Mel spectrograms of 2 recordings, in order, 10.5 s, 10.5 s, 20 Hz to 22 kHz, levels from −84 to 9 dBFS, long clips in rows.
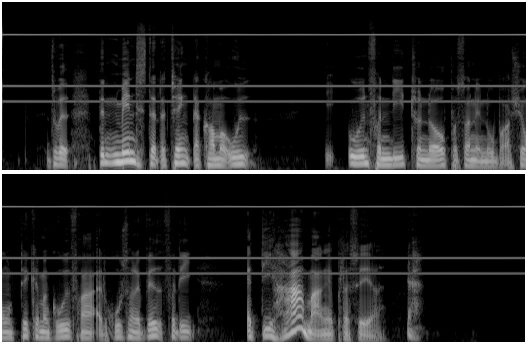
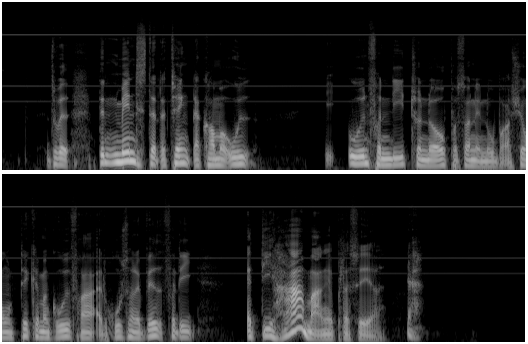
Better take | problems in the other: second | high-pitched whine; loud; throughout; 11 kHz, 6 dB below the speech; faint in the second

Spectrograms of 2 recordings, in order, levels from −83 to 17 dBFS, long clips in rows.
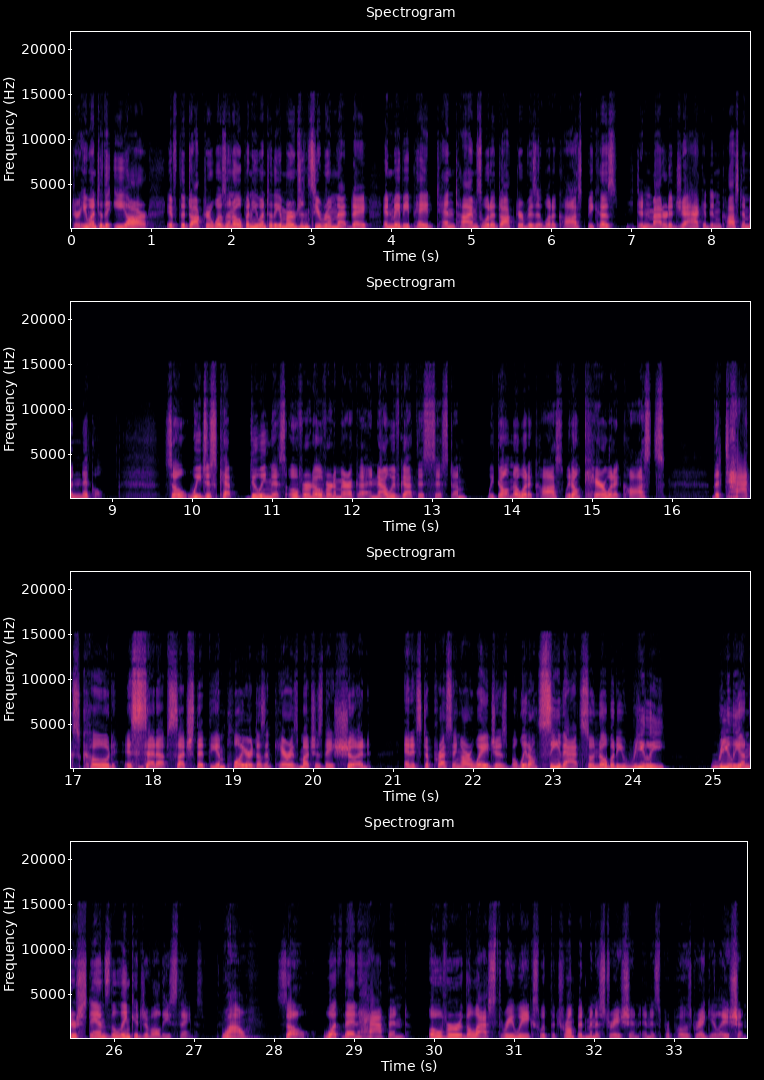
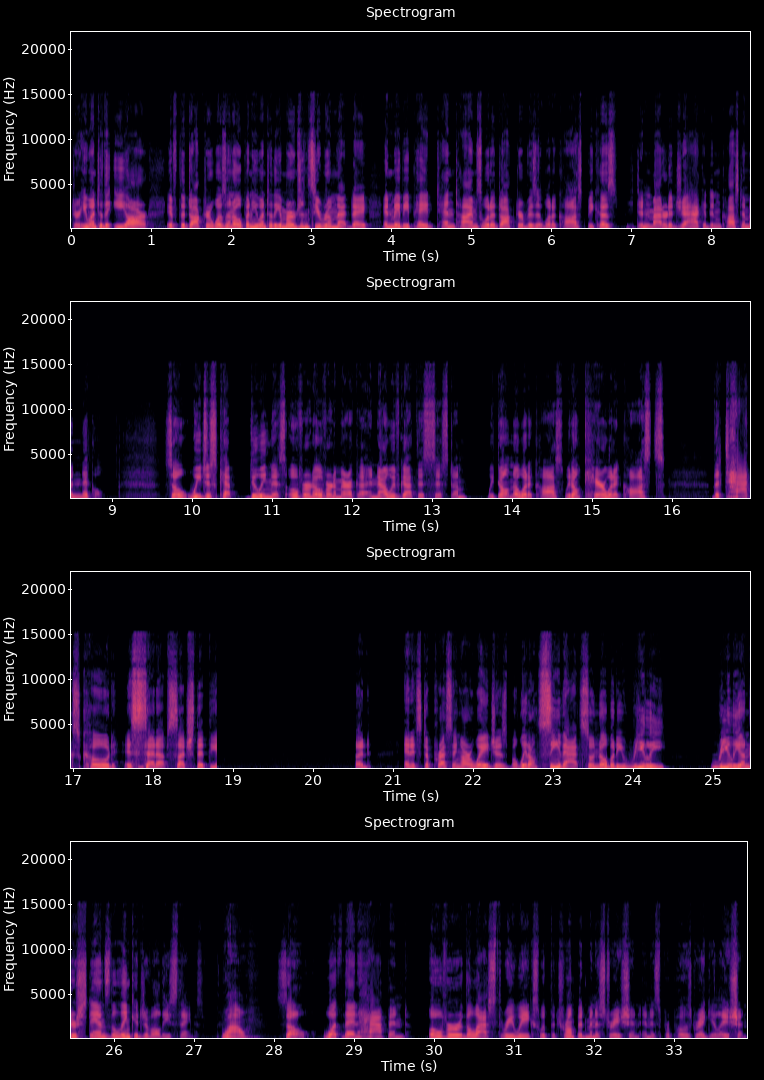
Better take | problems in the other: first | audio cutting out; at 19 s for 1.5 s

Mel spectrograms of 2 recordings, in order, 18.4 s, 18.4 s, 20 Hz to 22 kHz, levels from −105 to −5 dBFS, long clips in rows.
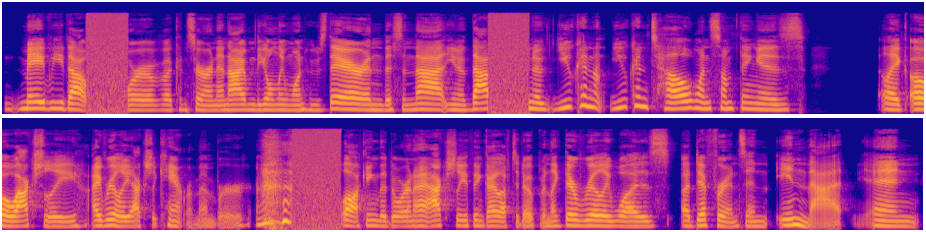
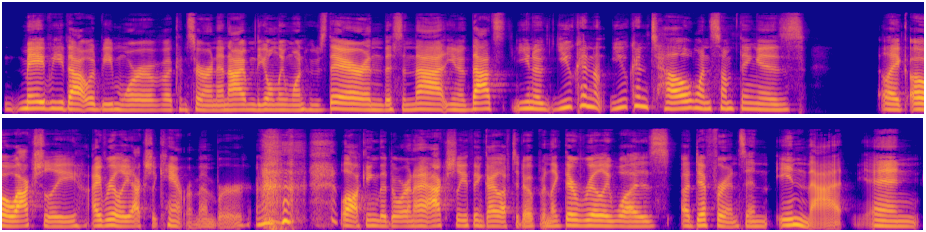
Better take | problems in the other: second | audio cutting out; filled with static; at 1 s, at 5 s and at 12 s

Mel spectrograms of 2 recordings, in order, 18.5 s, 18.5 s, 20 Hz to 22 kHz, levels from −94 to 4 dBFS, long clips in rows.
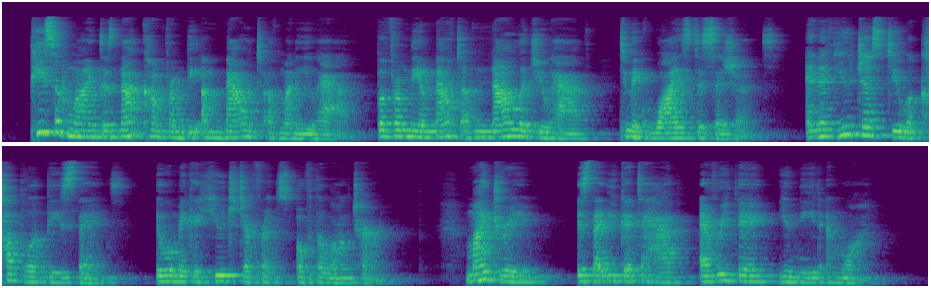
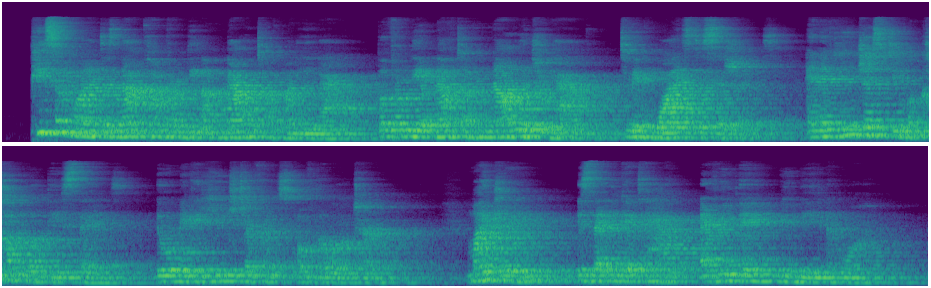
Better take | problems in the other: first | room echo; strong; dies away in 2.1 s; slight in the first // off-mic speech; far; far in the first

